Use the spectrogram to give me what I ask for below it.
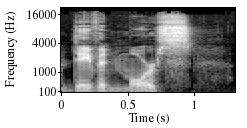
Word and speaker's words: Morse: There's the great actor David Morse, and throughout the episode, in the second half, I constantly pronounce his name as David Morris. This is a major error on my part.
